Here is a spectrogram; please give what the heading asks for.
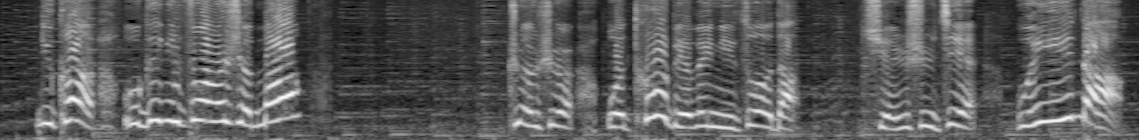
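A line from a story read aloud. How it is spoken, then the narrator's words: Shouting. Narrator (Chinese): 它喊着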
